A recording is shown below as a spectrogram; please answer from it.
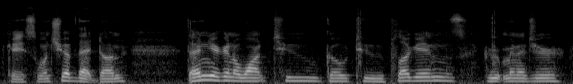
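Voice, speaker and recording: A man with a stuffy, congested nose hosting a casual software tutorial, talking informally and thinking aloud as he goes. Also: fairly high pitch, fairly even intonation, moderate pace. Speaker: tutorial host.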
